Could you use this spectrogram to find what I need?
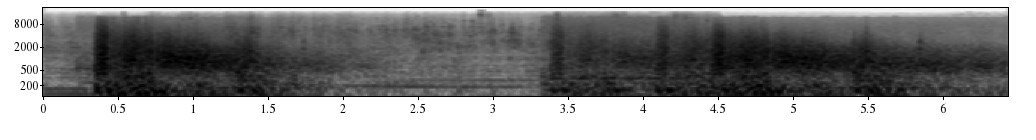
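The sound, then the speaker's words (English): Japanese aircraft bombing during the surprise attack on Pearl Harbor: two heavy booming blasts, each followed by a long roaring rumble, with crackling gunfire and the drone of aircraft engines running underneath throughout. “After 30 minutes of relentless bombing, the Japanese aircraft returned at 8:50 a.m., blasting away again.”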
